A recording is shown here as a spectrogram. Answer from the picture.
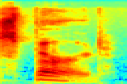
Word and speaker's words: Superd: Or Japanese, so they spell it Superd, but obviously SU, you almost never pronounce the U, so it's more like Spurred.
